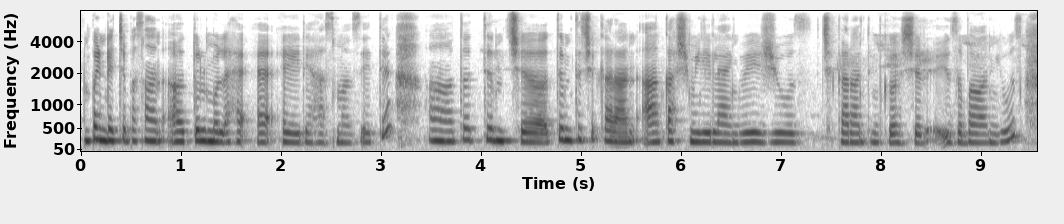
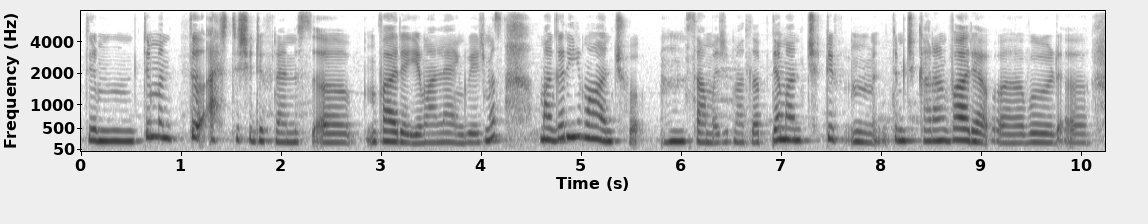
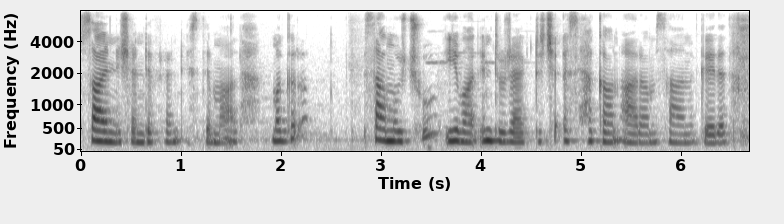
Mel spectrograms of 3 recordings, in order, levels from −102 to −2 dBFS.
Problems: background conversations at intervals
